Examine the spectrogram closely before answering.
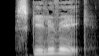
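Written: SKILLEVÆGGES

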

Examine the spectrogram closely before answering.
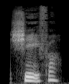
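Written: Schæfer

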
